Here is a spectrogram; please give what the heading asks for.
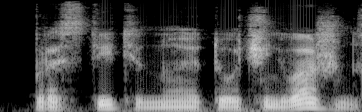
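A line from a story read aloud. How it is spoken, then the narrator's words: Plain. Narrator (Russian): сказала она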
